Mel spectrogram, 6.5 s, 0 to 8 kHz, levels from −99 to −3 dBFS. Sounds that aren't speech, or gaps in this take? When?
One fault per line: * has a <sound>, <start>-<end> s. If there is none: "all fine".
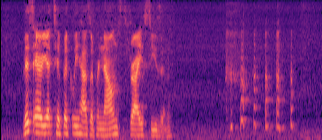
* has a laugh, 4.5-6.0 s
